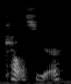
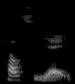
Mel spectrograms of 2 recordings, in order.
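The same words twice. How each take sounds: First: The name is said with English-like sounds. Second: The name is said with French-like sounds. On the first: This is how the author says it. "Brandon says Kelsier" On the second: This is how people in the story world say it. "is supposed to be pronounced Kelsier ... a like very French way"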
